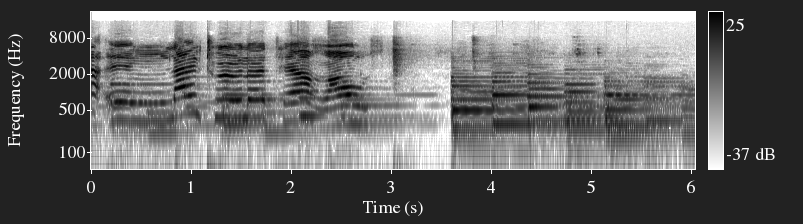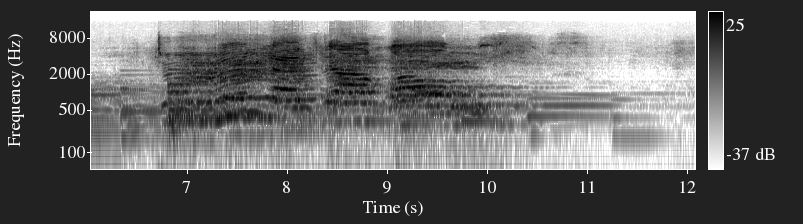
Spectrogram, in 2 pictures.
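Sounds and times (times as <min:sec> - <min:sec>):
piano chords: 0:03.7 - 0:11.8.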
